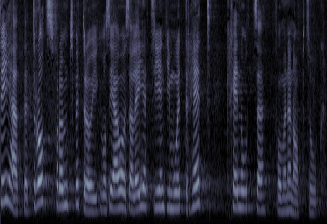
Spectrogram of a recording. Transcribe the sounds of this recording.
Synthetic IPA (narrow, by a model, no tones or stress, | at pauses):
siːhætətɾɔt͡sfɾœmtb̥etɾœʏikʋosiːawɑwsɑlɛɪɛɾt͡siːəndimuətəɾɦɛt | kχɛnʊt͡səfɔmənənɑpt͡sʊːk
